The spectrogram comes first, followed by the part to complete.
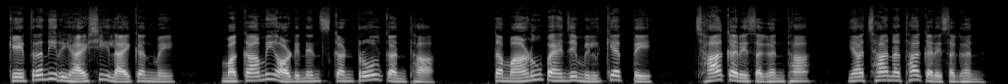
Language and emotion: Sindhi, neutral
